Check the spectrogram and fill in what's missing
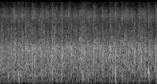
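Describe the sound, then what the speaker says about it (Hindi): A television quiz show studio audience claps briskly to welcome a female contestant, a dense, even wash of applause throughout. "एक बार फिर तालियों के साथ उनका स्वागत किया जाए।"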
